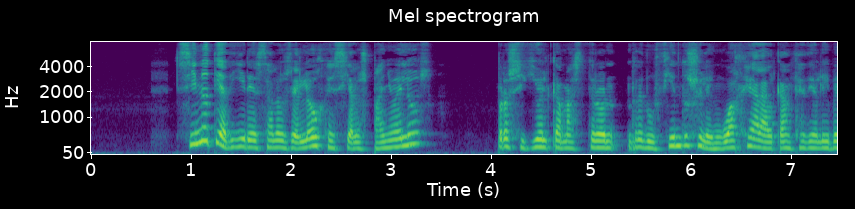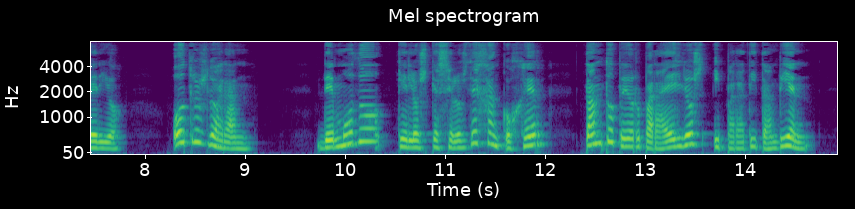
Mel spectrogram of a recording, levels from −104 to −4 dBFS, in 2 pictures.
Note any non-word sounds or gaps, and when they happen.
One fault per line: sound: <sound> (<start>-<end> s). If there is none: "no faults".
no faults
